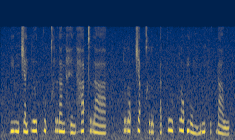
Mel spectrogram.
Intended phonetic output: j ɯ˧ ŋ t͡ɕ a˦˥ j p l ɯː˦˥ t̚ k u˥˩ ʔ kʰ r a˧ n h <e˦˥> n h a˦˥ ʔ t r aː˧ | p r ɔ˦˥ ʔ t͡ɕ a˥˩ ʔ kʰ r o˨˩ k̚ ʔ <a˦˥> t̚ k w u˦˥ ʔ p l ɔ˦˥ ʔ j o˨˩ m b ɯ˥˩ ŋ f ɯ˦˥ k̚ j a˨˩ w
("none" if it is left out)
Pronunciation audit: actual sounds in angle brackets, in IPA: e˩˦, a˦˥

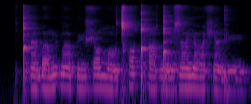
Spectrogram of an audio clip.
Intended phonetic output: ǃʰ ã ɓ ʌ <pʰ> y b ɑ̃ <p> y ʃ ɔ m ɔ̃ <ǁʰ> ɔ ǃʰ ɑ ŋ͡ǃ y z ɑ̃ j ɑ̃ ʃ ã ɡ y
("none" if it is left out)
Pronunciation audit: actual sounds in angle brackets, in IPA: m, p, ǀʰ

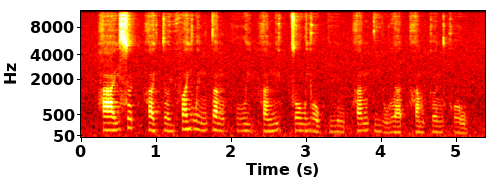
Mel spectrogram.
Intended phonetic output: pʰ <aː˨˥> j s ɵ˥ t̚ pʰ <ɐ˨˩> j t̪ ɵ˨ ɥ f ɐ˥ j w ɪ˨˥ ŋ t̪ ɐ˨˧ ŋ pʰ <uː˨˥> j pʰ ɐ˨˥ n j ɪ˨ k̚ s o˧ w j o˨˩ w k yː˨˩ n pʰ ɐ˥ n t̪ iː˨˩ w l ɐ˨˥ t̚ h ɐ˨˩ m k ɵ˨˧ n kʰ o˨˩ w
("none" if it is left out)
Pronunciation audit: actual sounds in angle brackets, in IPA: aː˨˥, ɐ˨, uː˨

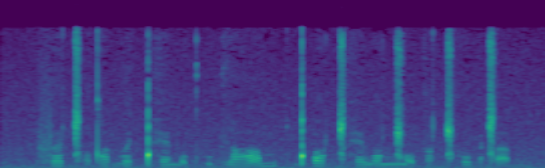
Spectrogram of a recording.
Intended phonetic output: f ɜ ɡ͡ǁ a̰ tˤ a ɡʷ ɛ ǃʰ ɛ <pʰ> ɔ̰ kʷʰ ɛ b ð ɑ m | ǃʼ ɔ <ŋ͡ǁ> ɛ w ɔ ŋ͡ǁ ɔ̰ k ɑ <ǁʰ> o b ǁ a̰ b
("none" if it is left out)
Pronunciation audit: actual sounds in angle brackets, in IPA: m, ǁʰ, ǁʰ

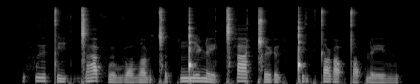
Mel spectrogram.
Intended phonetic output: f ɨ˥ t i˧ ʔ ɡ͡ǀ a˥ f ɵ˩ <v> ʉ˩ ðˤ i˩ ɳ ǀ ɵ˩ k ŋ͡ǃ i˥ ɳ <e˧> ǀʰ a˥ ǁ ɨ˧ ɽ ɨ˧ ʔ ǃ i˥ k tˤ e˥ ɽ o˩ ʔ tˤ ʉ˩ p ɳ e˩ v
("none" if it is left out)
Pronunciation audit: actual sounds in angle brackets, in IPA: v, e˩

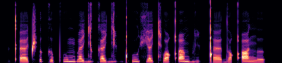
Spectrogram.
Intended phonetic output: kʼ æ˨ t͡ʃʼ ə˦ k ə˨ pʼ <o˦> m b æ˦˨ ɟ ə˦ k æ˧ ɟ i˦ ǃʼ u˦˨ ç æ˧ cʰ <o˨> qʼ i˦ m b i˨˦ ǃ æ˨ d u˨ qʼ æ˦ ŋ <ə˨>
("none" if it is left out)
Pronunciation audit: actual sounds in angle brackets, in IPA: u˦, o˨, ə˨

